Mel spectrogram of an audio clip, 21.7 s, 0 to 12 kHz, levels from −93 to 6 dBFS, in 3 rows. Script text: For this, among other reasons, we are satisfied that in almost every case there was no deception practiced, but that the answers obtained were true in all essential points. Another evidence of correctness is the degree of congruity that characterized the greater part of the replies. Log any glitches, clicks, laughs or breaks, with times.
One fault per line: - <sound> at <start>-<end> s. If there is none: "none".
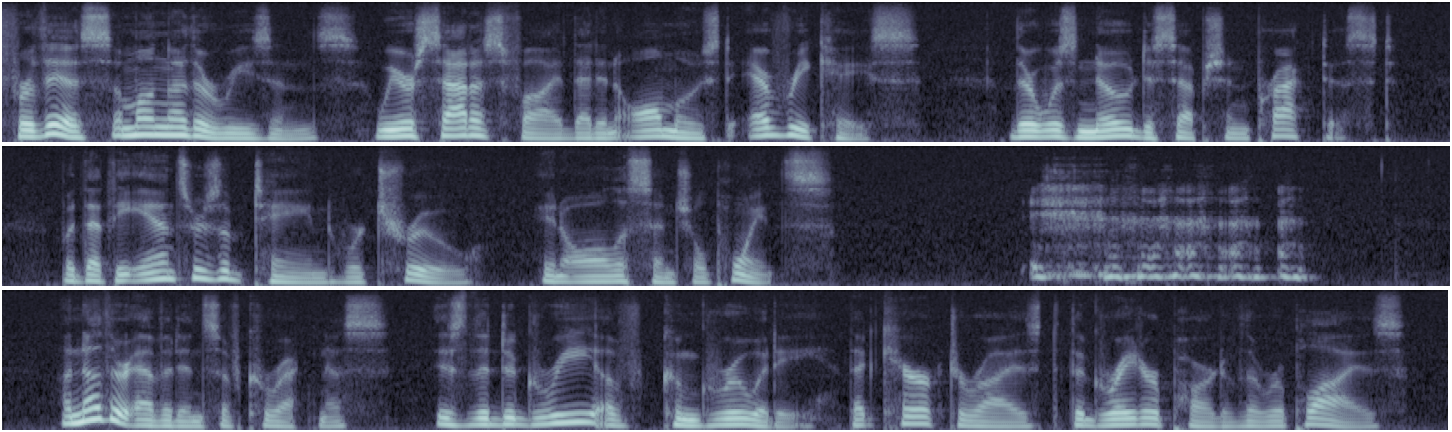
- laugh at 12.3-13.9 s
